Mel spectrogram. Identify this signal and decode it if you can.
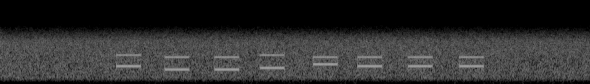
DTMF, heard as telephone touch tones, dialled by hand, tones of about 240 ms, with radio hiss. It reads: 92260888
